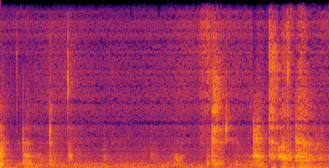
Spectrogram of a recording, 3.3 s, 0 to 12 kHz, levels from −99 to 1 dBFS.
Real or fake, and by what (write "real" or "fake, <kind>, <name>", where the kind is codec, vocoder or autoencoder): fake, codec, SNAC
